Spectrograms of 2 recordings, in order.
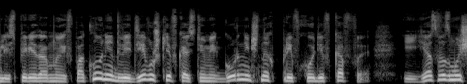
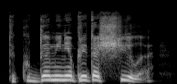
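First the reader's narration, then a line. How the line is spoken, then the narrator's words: Hissed. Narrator (Russian): прошипел я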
